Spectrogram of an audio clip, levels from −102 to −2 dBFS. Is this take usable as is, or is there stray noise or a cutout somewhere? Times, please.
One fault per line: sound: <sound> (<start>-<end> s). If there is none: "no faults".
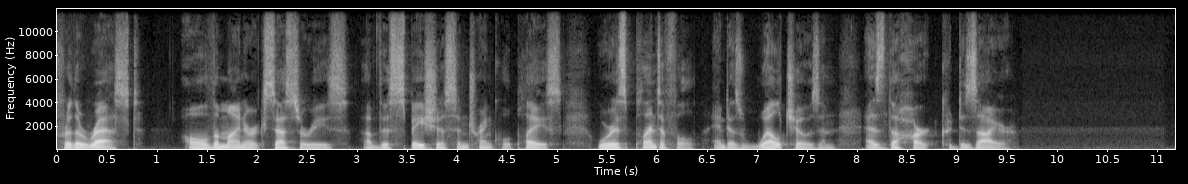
no faults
